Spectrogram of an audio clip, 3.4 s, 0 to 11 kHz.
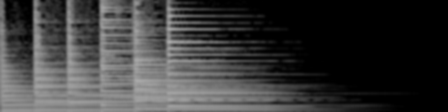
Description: C Minor Major 11th C down Guitar 4F 4A 5C 5G 5C 6E; CmM11 arpeggiated; JGuitar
